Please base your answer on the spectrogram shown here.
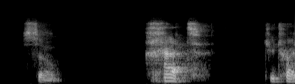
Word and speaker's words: Het: So as we see down here, Het is pronounced like the CH in Bach. It is a guttural, pronounced as if you were clearing your throat. So, Het.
